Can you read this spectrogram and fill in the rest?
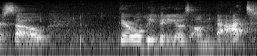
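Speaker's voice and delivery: ordinary talk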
